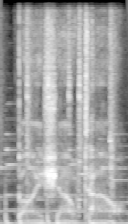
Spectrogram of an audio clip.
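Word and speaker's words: 白手套: as a white glove, pronounced as Bai Xiao Tao in Chinese, which is someone who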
